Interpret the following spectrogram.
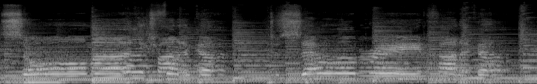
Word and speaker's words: Hanukkah: So much Hanukkah to celebrate Hanukkah. It's not pronounced Channukah. The C is silent in Hanukkah.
